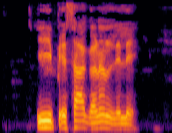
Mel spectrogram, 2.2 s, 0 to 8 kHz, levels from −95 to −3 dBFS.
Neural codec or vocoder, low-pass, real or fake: none; 7.2 kHz; real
